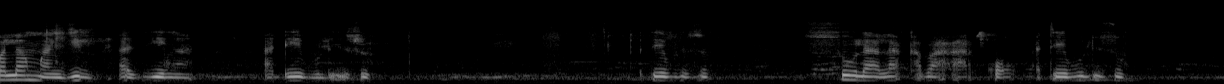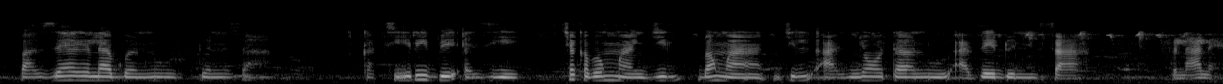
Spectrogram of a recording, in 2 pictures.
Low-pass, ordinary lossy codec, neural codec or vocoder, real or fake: 7.2 kHz; MP3, 32 kbps; none; real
